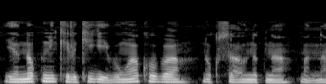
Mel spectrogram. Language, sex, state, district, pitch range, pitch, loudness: Garo, male, Meghalaya, South Garo Hills, 110-125 Hz, 115 Hz, -18 LUFS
